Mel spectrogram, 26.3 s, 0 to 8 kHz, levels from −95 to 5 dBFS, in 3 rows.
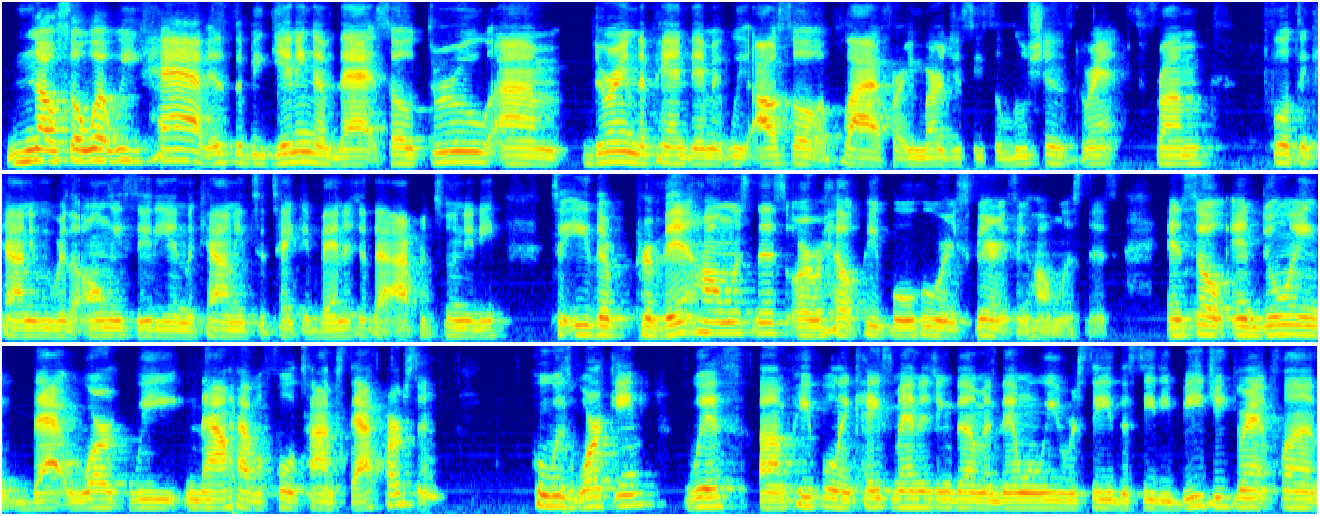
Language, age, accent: English, 20-39, American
